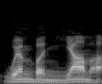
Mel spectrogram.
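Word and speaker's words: Wembanyama: man from france victor wembonyama i believe uh that is that is how it's pronounced i'm not 100 we'll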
